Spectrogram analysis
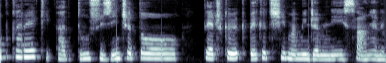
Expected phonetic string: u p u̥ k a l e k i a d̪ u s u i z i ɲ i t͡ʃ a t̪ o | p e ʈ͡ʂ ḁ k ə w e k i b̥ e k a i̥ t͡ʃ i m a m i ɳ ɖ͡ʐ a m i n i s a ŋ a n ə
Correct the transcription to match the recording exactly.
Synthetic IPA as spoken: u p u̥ k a ɾ e k i a d̪ u s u i z i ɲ i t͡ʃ a t̪ o | p e ʈ͡ʂ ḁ k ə w e k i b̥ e k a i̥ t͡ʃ i m a m i ɳ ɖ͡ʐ a m i n i s a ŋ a n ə

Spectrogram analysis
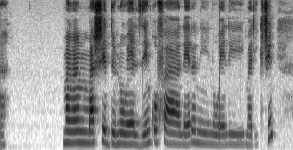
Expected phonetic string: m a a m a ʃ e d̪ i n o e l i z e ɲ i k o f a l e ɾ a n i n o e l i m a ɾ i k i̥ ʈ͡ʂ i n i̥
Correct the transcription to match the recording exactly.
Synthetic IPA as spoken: m a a m a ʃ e d̪ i n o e l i z e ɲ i k o f a l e ɾ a n i n o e l i m a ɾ i k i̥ ʈ͡ʂ i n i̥

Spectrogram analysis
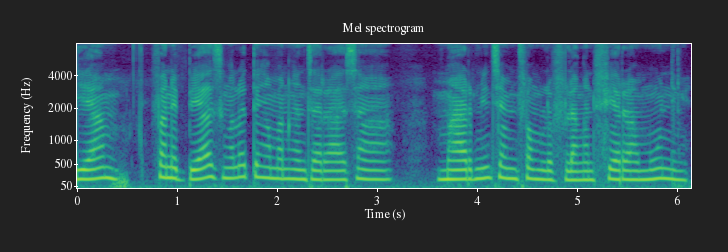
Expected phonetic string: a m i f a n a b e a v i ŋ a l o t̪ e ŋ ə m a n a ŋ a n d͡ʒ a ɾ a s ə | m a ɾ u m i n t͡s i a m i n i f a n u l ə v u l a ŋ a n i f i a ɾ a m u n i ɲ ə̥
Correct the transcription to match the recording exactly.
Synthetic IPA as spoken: a m i f a n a b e a z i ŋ a l o t̪ e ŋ ə m a n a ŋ a n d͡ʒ a ɾ a s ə | m a ɾ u m i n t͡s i a m i n i f a m u l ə v u l a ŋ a n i f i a ɾ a m u n i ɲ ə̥

